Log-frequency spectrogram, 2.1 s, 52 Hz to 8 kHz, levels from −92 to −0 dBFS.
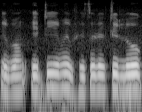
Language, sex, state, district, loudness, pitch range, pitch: Bengali, male, West Bengal, Jhargram, -25 LUFS, 130-145 Hz, 140 Hz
